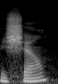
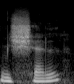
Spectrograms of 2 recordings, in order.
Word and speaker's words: Michele: so like I said my name is Michelle uh in French it's Michelle um and I am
